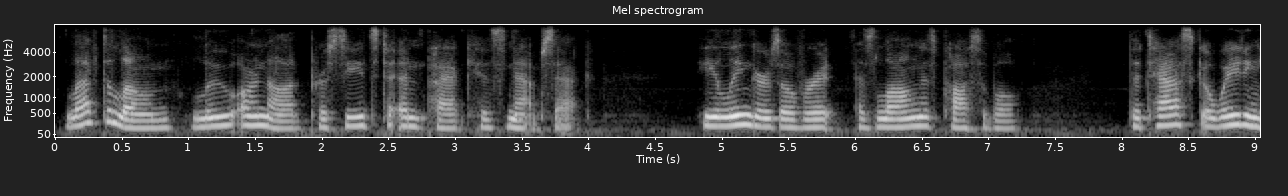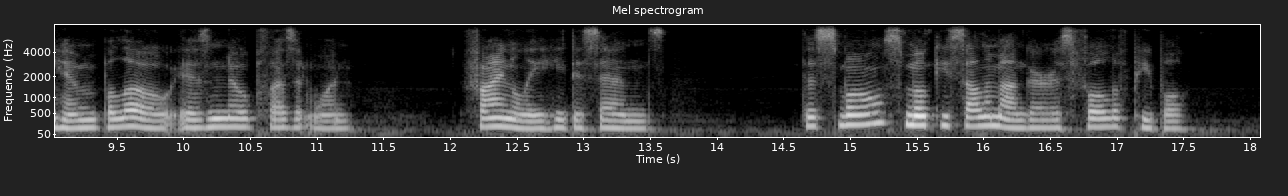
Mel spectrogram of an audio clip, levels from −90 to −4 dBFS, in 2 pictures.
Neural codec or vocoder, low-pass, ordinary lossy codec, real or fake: none; 7.2 kHz; Opus, 16 kbps; real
